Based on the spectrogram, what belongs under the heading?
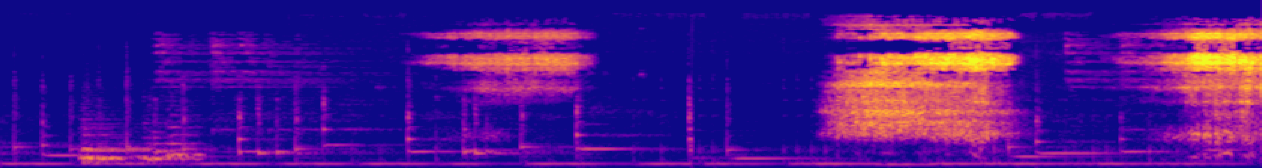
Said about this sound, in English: Oh, we can hear breathing. Wait, is that snoring? Yeah, it sounds like snoring.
